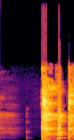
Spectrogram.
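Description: After a faint breath and a brief click, an adult gives a harsh, noisy cough in three quick bursts, a plain single coughing episode.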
